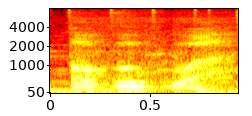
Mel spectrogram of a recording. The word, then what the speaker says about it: Ogugua: Ogugua. Ogugua. Ogugua. Oh. Ogugua. So there's a big old pause between the O and the G.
